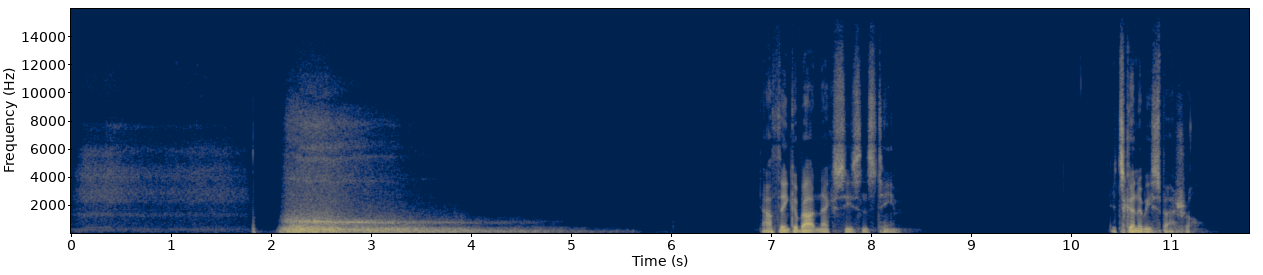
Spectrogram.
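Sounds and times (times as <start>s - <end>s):
slow deep breath: 0.0s - 5.2s
speech: 7.0s - 8.4s, 10.4s - 11.3s.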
